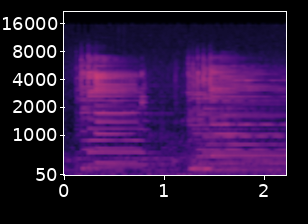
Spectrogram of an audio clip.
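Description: Acoustic guitar strummed: two chords, one just after the start and another a little past a second in, each left to ring.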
